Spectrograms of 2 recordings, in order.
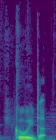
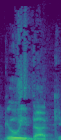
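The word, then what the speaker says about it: geoduck: The largest burrowing clam in the world is what phallic-looking clam whose name pronunciation could be misunderstood to be a soft and sticky waterfowl? – This is the very, very pornographic-looking gooey duck. – The gooey duck is correct.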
